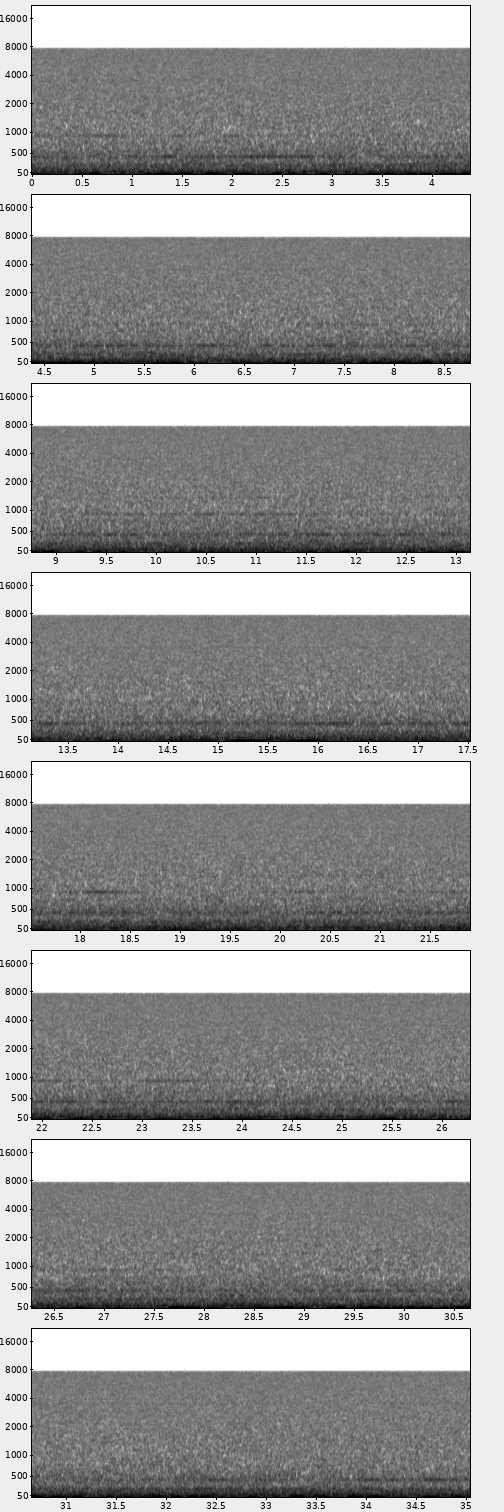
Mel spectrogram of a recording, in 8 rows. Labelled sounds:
18.0	18.3	vessel noise, 0.86 to 0.99 kHz

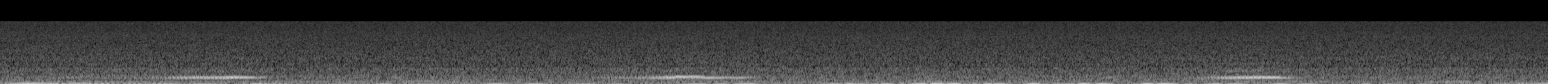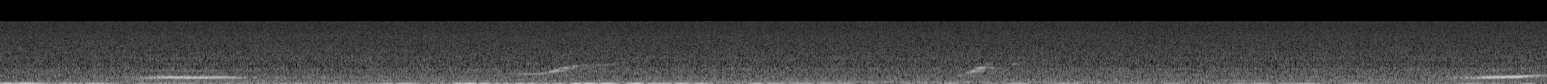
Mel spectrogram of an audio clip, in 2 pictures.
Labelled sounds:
21.1	21.4	humpback whale, 0.80 to 0.96 kHz

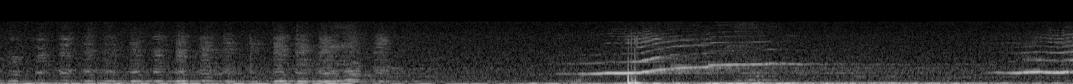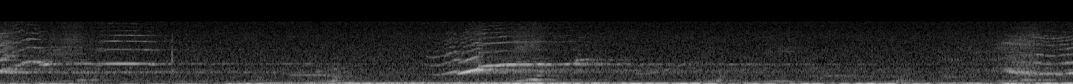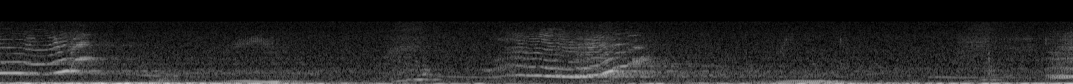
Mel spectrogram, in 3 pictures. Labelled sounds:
5.8	8.0	humpback whale, 0.80 to 4.7 kHz
10.1	12.4	humpback whale, 0.83 to 6.8 kHz
15.0	16.8	humpback whale, 0.80 to 4.7 kHz
20.7	22.5	humpback whale, 0.86 to 3.7 kHz
23.9	24.2	humpback whale, 2.8 to 3.0 kHz
26.4	28.0	humpback whale, 0.80 to 4.2 kHz

